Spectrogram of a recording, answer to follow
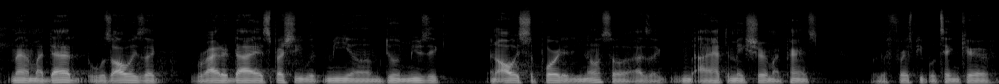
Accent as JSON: {"language": "English", "country": "Jamaica", "said": "I'm Jamaican. I grew up on dancehall music"}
